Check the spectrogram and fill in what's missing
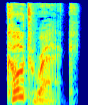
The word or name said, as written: coatrack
